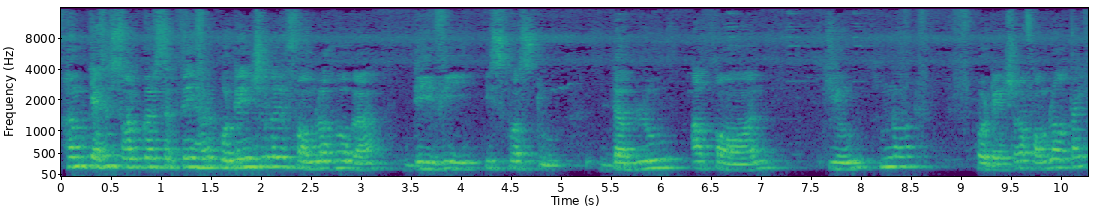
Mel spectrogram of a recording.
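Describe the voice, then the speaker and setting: A man's voice: high-pitched, mellow. A man teaching physics in a classroom-style lecture, asking questions and answering them himself, repeating key terms. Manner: repeats key terms, mixes English into speech. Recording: echoey room, voice from far off.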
